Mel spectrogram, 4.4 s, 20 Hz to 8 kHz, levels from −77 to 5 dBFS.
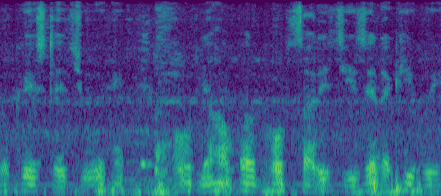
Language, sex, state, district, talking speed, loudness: Hindi, male, Uttar Pradesh, Etah, 160 wpm, -21 LUFS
